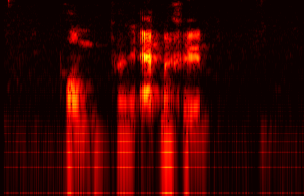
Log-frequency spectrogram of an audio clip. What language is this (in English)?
Thai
